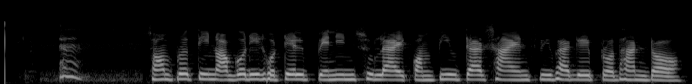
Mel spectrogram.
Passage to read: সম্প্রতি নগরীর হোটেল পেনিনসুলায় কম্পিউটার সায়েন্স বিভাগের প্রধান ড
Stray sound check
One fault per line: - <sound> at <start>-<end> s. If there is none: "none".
- throat clearing at 0.6-0.9 s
